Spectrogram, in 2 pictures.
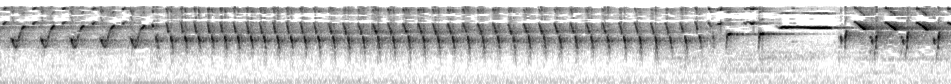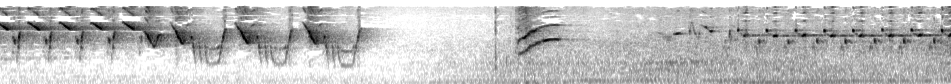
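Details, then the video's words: AF canary, starblue colour, singing a long tutor song meant for young canaries: sustained fast trill of even pulses, then buzzy rolls and rattles, a brief break and a rising whistled sweep before more high trilling. "Kenari AF warna starblue gacor lagu unik mewah untuk masteran kenari paud"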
